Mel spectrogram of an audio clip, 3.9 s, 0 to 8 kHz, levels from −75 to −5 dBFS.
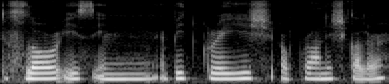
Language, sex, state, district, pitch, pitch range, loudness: English, female, Nagaland, Kohima, 200 Hz, 195-210 Hz, -19 LUFS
